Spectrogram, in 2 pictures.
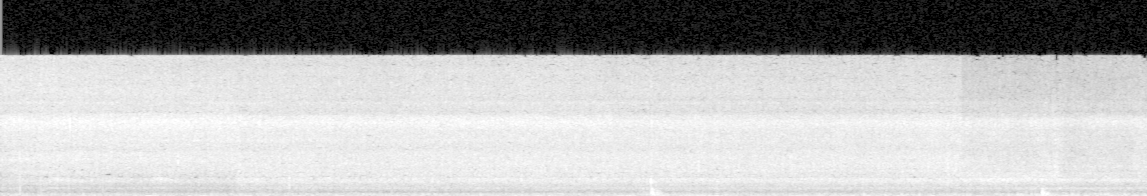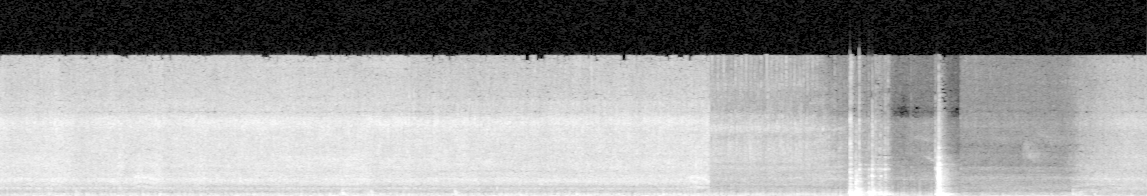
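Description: Grated cauliflower sizzling in hot oil in a pan while it is stirred with a spatula: a steady frying hiss. Near the end the sizzle drops away and a few sharp knocks sound, one of them loud.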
